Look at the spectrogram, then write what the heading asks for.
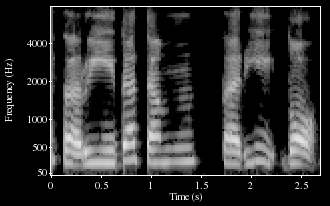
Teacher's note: दौत को मोटा पढ़ेंगे, इधर रा बारीक पढ़ा जाएगा, सब बारीक होगा, सिर्फ दो।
